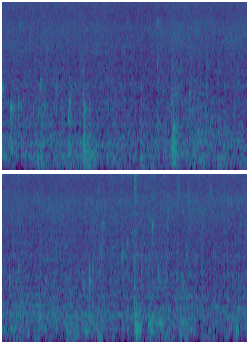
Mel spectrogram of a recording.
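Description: Moong dal kachoris deep-frying in oil: a low, steady sizzle with a few scattered small clicks.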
